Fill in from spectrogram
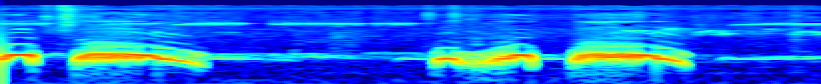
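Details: Spotted dove coo meant to stir decoy birds into calling: a long falling coo, then a wavering note followed by another long descending coo, low-pitched and mellow over a faint constant high tone.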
